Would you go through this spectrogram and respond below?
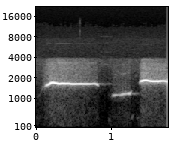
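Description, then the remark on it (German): A person whistles an imitation of the sobbing song of a nightingale in Munich: a long, steady high note, a short lower note, then a return to the high pitch. Clear and fairly loud, with no talking. “Also die Nachtigall in München, die schluchzt vielleicht so.”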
